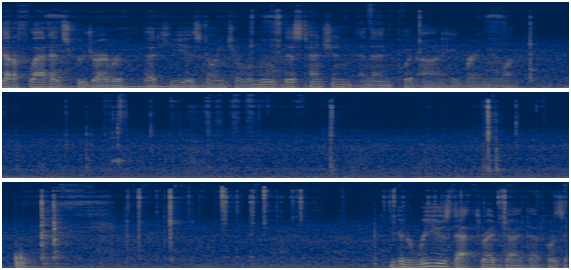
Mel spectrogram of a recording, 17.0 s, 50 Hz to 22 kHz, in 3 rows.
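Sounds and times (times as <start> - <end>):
screwdriver and metal parts clicking: 12.6 - 17.0.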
